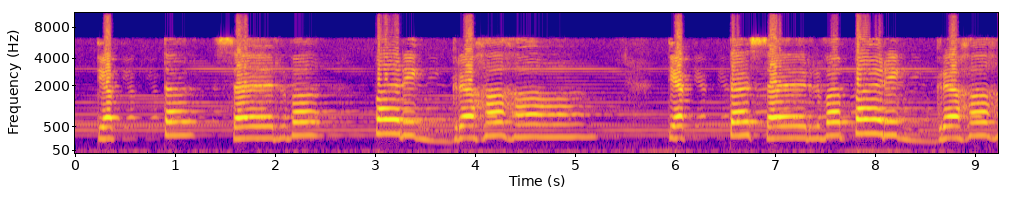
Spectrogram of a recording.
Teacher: ರಿ ಮೇಲೆ ಆಘಾತ ಗಮನಿಸಿ. ಪರಿಗ್ರಹಃ, ಹ ನಂತರ ಬಂದಿರೋ ವಿಸರ್ಗದ ಉಚ್ಚಾರಣೆ ಹ ಅಥವಾ ಹ ಎರಡೂ ಸರಿಯಾಗಿದೆ.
